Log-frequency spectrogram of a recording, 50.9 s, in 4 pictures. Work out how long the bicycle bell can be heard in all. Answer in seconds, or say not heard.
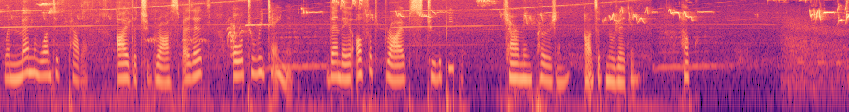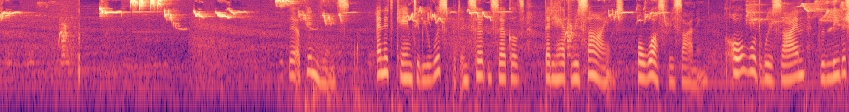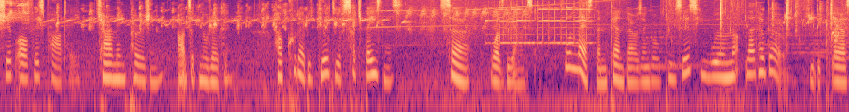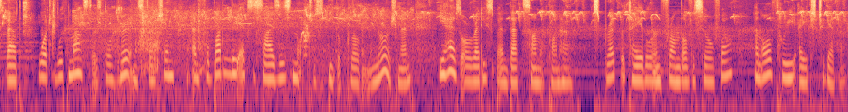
2 s.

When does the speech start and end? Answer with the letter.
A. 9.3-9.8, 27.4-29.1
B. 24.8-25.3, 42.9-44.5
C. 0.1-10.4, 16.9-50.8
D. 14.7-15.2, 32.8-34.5
C.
